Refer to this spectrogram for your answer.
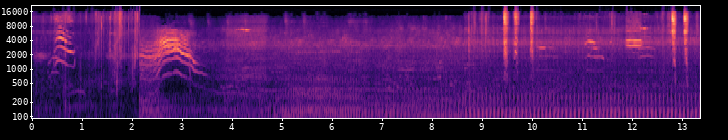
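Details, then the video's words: Playing cats let out several quick meows followed by one long, loud, wavering meow, then a steady rhythmic engine-like rumble takes over with a few faint high squeaks and a spoken voice. "noisy Cats are making noise and playing"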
